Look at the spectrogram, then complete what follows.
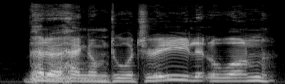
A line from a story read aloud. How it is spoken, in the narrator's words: shouted Wul Takim in his big voice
